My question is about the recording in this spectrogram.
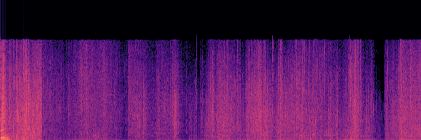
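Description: Bubble wrap and a thin plastic bag crinkling and rustling as they are handled and pulled off a packaged guitar gig bag, in uneven spells, loudest just at the start.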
